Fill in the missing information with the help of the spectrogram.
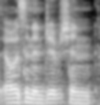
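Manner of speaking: usual speaking voice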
